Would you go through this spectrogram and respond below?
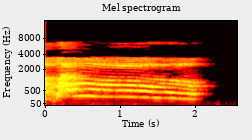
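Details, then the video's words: Siberian Husky puppy named Shadow, left home alone indoors while its owners went to dinner and watched on camera, gives one steady, harmonic, slightly wavering howl of about two seconds that then stops abruptly. "husky puppy left home alone freaks out!"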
